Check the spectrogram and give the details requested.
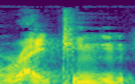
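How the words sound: It is said with a British accent.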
